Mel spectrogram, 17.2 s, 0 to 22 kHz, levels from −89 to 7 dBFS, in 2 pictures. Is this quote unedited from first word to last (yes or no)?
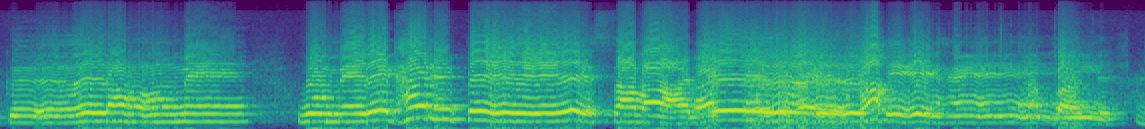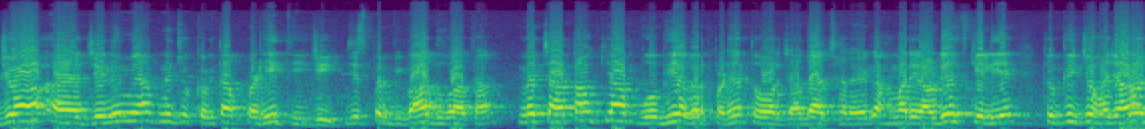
no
